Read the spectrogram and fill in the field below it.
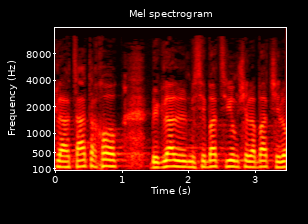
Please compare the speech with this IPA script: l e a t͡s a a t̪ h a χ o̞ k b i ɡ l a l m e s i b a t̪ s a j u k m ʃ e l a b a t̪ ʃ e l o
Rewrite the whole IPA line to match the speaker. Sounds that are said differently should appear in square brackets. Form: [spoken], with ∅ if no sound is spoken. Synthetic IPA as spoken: l e a t͡s a a t̪ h a χ o̞ k b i ɡ l a l m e s i b a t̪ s [i] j u [∅] m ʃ e l a b a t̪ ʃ e l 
